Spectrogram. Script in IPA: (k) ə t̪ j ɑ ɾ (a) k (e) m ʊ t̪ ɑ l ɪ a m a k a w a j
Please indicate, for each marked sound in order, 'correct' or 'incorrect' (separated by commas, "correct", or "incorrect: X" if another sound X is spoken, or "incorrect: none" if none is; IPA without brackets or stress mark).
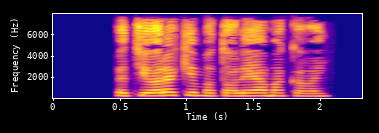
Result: incorrect: p, correct, correct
